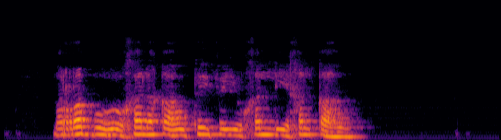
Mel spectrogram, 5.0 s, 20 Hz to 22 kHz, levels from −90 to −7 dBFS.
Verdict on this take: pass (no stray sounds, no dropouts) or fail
pass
